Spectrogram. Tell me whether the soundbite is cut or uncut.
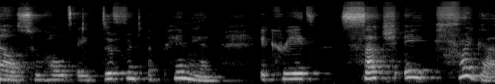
uncut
